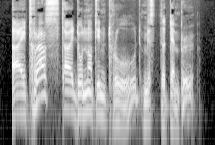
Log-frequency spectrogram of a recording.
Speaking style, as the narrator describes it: a voice with a Teutonic accent rasped

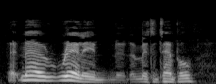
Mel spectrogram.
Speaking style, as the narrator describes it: exclaimed Dr

